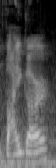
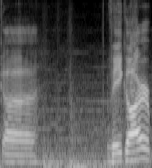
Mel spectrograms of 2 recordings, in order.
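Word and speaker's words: Veigar: I kept saying Vagar. Is it Vigar? I mean, I normally pronounce it like Vagar, but apparently like internationally they pronounce it as Vigar or something.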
